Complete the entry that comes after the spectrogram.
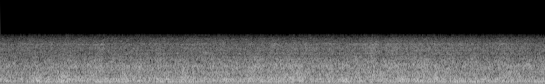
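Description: Passenger train running at speed, heard from inside the carriage as a steady noise of wheels and air with no breaks.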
